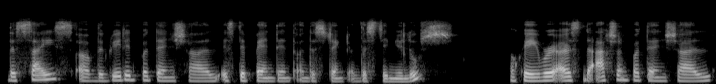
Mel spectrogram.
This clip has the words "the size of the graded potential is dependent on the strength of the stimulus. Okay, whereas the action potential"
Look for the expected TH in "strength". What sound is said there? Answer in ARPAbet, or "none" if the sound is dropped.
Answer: T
